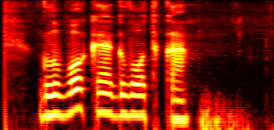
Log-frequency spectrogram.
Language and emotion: Russian, neutral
